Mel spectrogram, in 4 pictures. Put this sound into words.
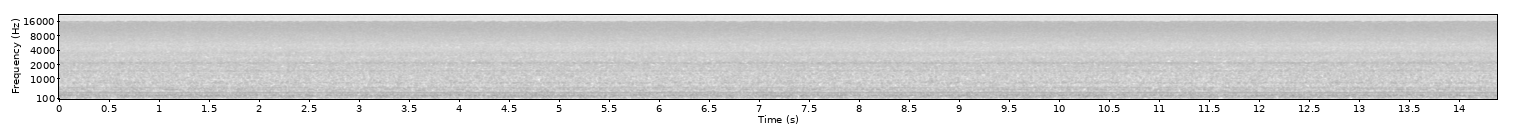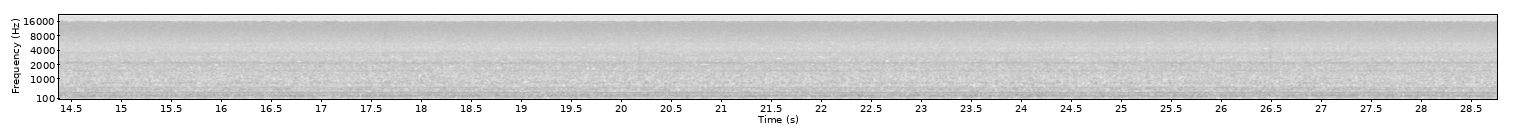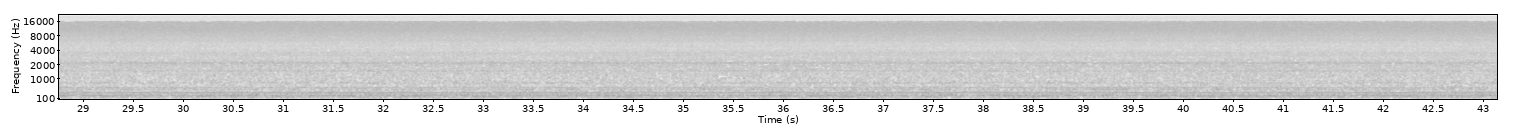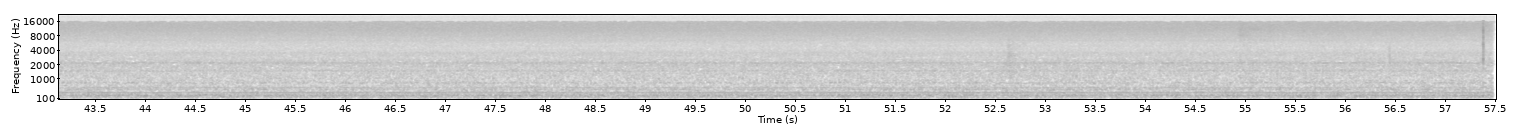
basement with fridge room tone
Room tone recorded in a basement room with fridge hum.
interior, room, refrigerator, basement, tone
